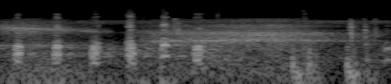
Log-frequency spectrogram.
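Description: Chicken clucking in the Project Zomboid video game: a quick run of short, soft clucks repeating in an uneven rhythm, fairly quiet and with no talk.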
